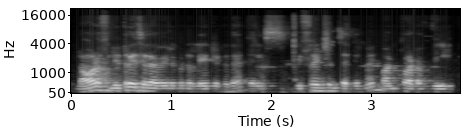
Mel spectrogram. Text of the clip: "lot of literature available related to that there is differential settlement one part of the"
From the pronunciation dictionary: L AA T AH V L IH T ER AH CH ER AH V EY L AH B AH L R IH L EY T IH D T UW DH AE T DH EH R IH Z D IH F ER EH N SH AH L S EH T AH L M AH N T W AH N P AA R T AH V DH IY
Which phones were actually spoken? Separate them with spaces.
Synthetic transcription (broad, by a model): L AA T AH F L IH T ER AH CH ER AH V EY L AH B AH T R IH L EY T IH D T UW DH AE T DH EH R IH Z D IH F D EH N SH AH N S EH T AH L M AH N T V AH N P AA R T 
